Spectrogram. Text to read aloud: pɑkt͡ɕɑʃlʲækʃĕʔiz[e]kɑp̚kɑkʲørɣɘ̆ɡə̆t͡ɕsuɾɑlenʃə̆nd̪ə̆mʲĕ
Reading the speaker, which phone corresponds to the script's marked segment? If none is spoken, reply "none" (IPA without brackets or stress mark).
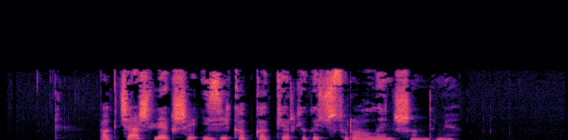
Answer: i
